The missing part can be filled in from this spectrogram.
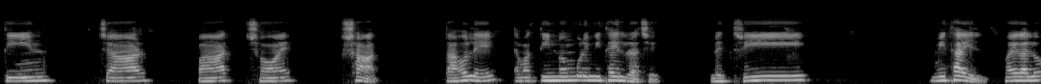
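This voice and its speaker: A man's voice: on the high side, fairly even intonation, slow, pauses often, a bit bright. A man with a Bengali accent explaining organic chemistry naming, thinking aloud and counting carbon atoms step by step. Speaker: chemistry teacher. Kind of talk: informal classroom lesson.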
